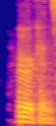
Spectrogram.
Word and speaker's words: Hurricane: And I'm going to correct your pronunciation. It's Hurricane. – Hurricane. Sorry. – It drives me fucking nuts. It's Hurricane. I'm like, don't try to church it up.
